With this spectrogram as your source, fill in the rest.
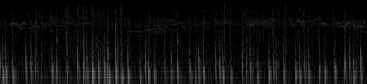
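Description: Steady clip-clop of horse hooves in the video game Kingdom Come: Deliverance, a quick, even rhythm of sharp knocks close by, continuing throughout with no voices.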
